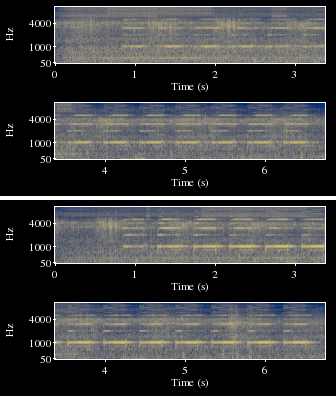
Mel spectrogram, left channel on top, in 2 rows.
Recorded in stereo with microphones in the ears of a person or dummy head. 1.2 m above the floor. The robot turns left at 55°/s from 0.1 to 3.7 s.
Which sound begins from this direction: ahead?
An alarm clock, at 0.8 s.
